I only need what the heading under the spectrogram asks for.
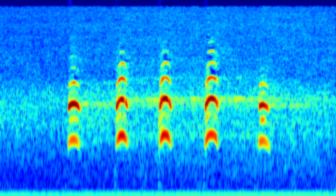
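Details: White-tailed eagle at its nest in Latvia, caught on a live nest camera: five loud, yelping notes with a clear harmonic ring, spaced about a third of a second apart, over a faint steady hum.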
